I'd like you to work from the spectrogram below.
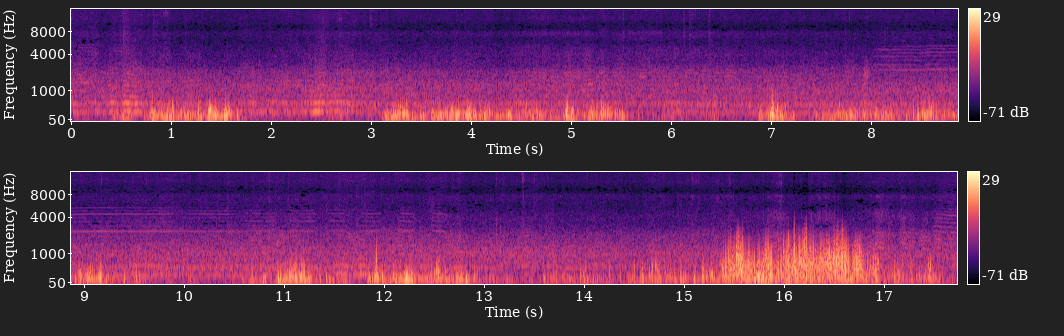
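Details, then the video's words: Virgin queen honey bee singing amid a colony's constant droning hum: irregular buzzy pulses repeat through the recording, a thin high whine appears briefly near the middle, and a strong swelling burst arrives near the end. "Chant reine vierge"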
